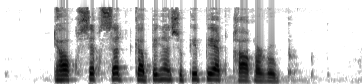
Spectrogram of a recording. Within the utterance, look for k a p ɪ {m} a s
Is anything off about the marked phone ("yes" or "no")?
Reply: yes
